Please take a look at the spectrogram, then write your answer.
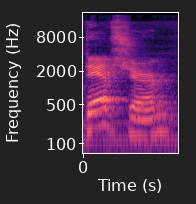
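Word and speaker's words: Devşirme: The Ottoman Devshirme, and that's how that's pronounced, Devshirme, who were military professionals.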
